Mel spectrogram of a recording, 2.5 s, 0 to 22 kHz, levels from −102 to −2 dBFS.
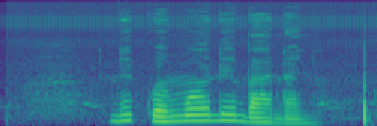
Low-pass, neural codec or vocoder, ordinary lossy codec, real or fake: none; none; none; real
